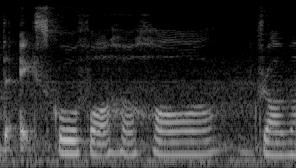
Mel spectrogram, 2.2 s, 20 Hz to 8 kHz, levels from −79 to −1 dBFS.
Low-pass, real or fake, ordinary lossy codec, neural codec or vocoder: 7.2 kHz; real; none; none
